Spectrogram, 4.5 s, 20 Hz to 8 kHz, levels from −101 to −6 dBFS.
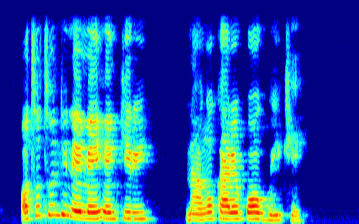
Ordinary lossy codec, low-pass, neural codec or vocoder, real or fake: none; 7.2 kHz; none; real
